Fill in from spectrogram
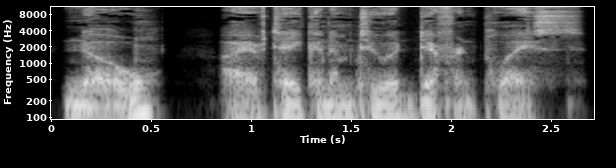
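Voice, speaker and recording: A man voicing a maimed, weary mutant leader who talks in a hoarse rasp. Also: rumbling low, fairly even intonation, moderate pace, no room sound, studio quality, pitched below the performer's own voice, full character voice. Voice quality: hoarse, rasping.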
